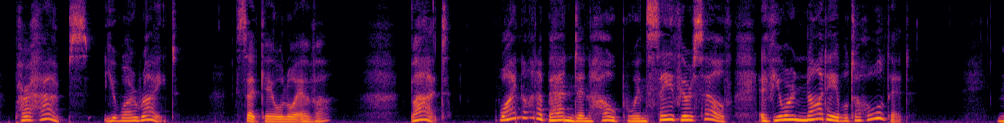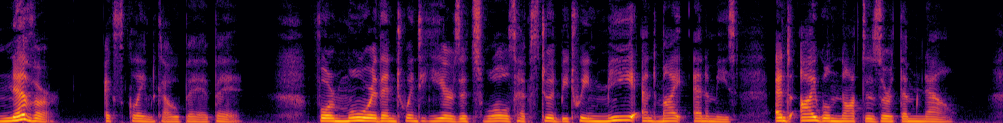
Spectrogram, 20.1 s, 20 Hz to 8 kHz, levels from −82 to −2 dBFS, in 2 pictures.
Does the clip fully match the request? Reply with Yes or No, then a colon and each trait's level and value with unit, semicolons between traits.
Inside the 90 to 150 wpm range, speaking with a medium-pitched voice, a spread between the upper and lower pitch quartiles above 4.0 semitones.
Yes: average, 140 wpm; medium, 175 Hz; average, 5.3 semitones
